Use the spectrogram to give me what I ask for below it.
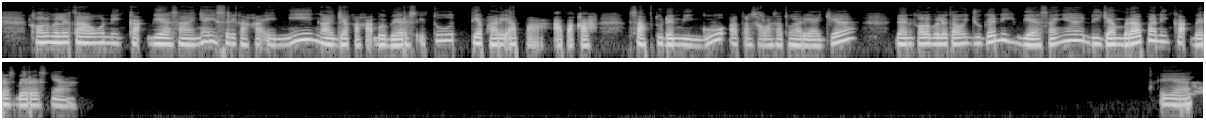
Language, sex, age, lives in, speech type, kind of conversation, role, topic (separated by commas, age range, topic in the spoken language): Indonesian, female, 30-34, Indonesia, conversation, advice, advisor, Kenapa saya sulit rileks saat menikmati waktu santai di rumah?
